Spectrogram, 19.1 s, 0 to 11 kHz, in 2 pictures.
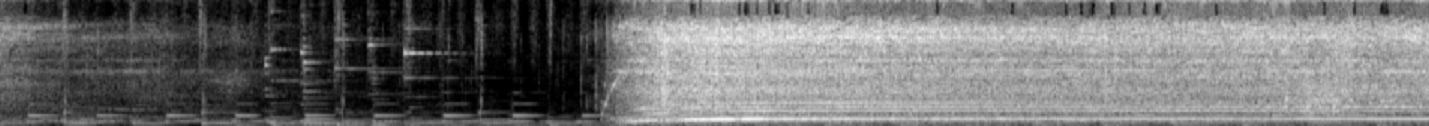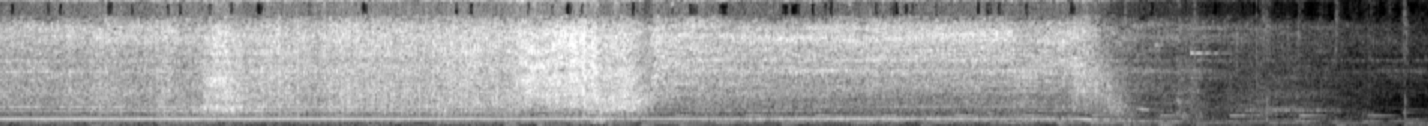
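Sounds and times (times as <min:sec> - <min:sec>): balloon inflator motor whine: 0:04.0 - 0:18.6.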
